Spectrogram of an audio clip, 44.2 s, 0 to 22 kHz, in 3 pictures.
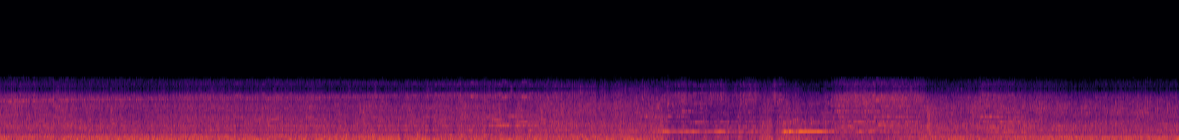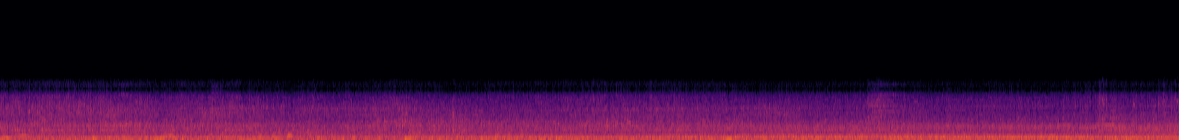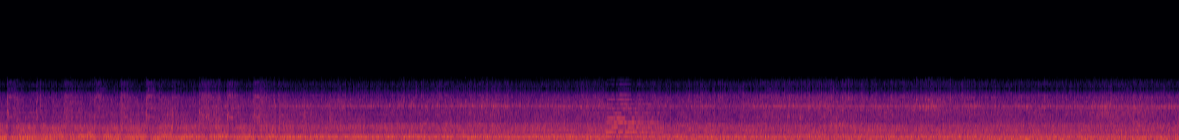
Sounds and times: Railroad car, train wagon: 0.0s - 44.2s
Train: 0.0s - 44.2s.

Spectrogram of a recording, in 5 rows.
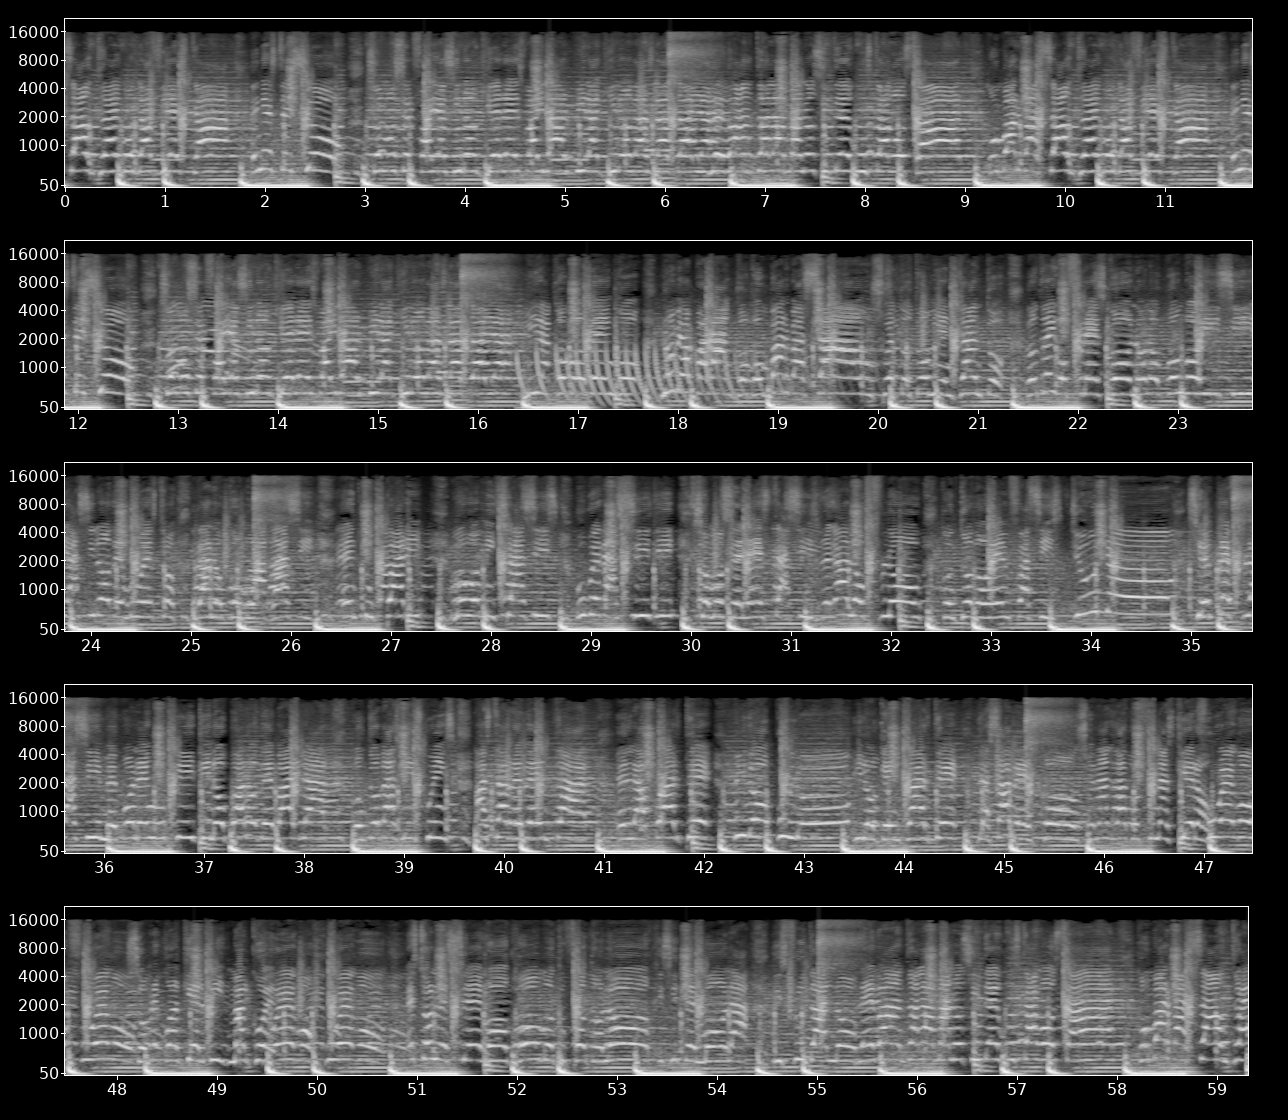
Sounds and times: Music: 0.0s - 59.3s.

